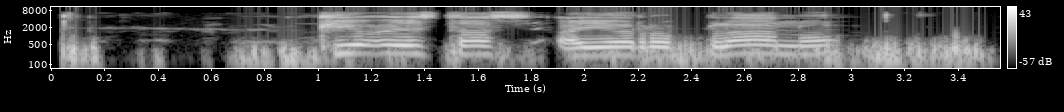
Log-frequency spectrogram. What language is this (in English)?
Esperanto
